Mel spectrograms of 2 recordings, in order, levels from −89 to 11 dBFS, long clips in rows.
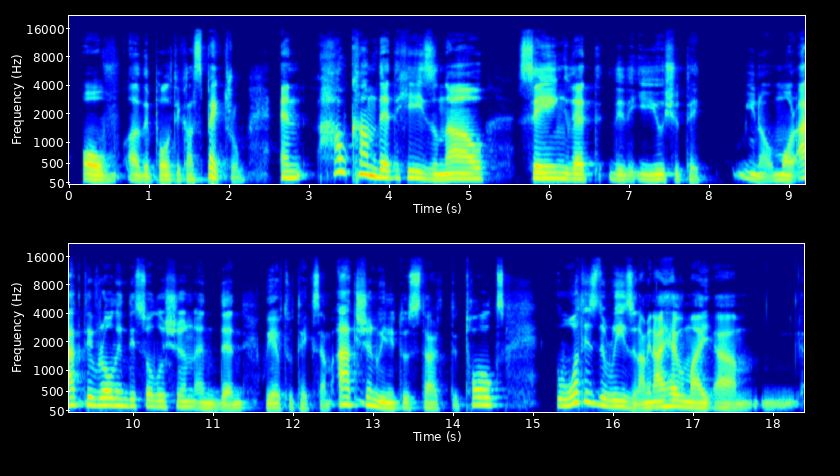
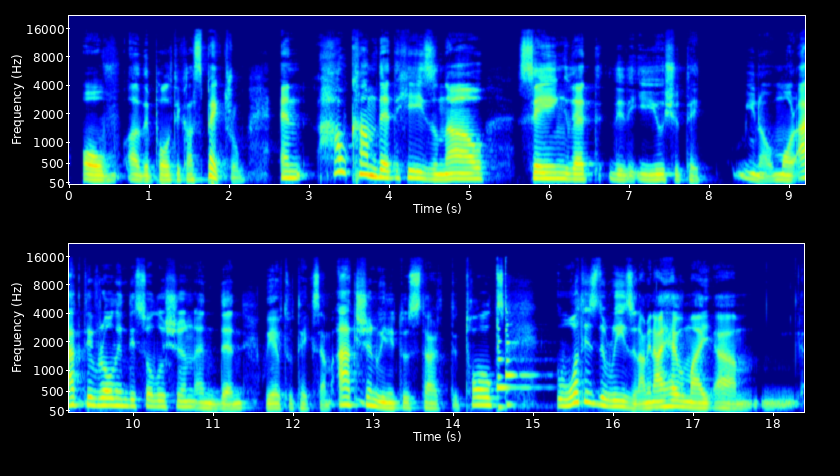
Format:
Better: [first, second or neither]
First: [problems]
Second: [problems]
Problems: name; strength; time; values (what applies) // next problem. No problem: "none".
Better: first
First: none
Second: alarm; noticeable; at 15 s; peak 2 dB below the speech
